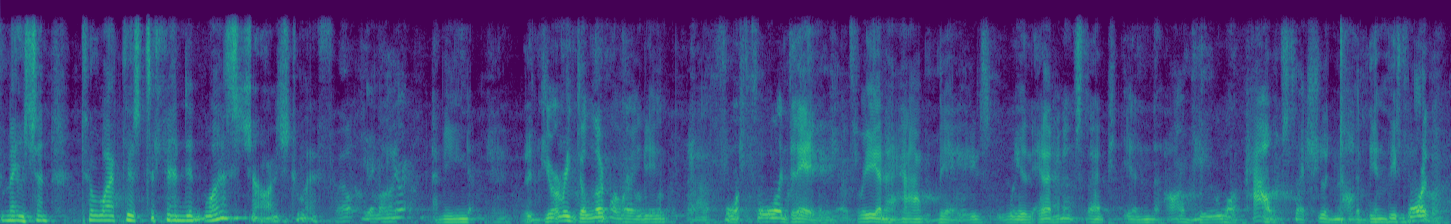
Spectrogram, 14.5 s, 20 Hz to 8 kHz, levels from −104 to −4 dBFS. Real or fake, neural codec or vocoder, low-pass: fake; codec, 24 kHz, 1.5 kbps, HILCodec; 7.2 kHz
